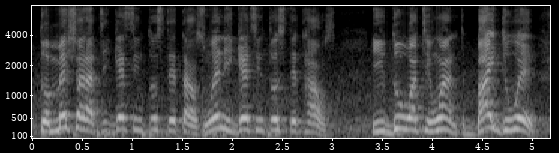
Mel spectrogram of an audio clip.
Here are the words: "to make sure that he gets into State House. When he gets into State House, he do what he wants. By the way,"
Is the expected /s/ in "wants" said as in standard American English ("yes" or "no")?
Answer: no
